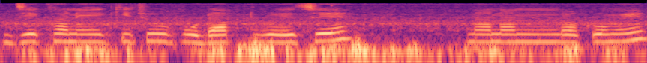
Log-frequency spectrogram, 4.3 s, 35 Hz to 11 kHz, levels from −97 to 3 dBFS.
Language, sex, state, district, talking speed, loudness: Bengali, female, West Bengal, Malda, 70 wpm, -16 LUFS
